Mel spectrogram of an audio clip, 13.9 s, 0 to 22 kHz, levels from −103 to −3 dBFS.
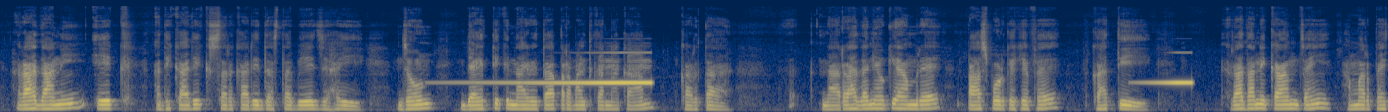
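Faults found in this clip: Mic-to-loudspeaker loop gain above unity at 1.1 kHz, loudspeaker feedback squeal: tone swells over speech, 4.25–6.54 s (about 2 s build, roughly 10 dB over) and 11.28–11.94 s (quicker, weaker).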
